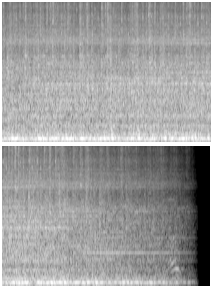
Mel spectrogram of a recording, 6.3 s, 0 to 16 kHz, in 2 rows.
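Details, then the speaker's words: Ford 347 stroker V8 (9.5:1 compression, 205cc 11R heads, Ford Motorsport intake, 750 carb) with Anderson N91 cam: loud lumpy, choppy "popping popcorn" idle, running fine; a collector exhaust leak is also noted. "look at that Anderson cam there you right there shout out out to Anderson Ford Motorsport you ain't ly that n91 is sounding awesome"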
